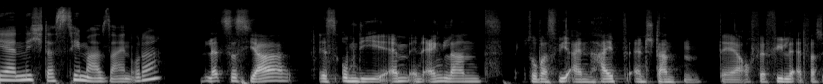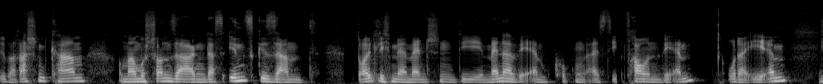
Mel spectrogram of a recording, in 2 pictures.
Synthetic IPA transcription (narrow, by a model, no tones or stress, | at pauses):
janɪçt̚d̥astʰeːmazaɪnʔo̰ːɾɐ | lɛt͡stəsjaːɐ | ʔɪstʔʊmdiːḛʔɛmʔɪ̰nʔɛ̰ŋlantz̥oːvasv̥iːʔaɪnhaɪpɛntʃtandn̩d̥eːɐjaʔaʊxfyːɐfiːləʔɛ̰tv̥asʔyːbɐʁaʃn̩tkʰaːmʔʊntmanmʊsʃoːnzaːɡŋ̩d̥asʔɪnsɡ̥əzamt | d̥ɔʏtʰlɪçmeːɐmɛnʃn̩d̥iːmɛnɐvḛːʔɛ̰mkʰʊkŋ̩a̰lsd̥iːfʁ̥aʊənvḛːʔɛm | ʔoːɾɐʔeʔɛmd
